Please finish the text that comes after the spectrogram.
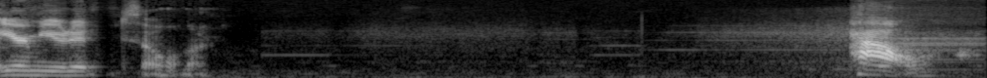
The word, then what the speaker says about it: Howe: last name wait you're muted so hold on how how proud okay so if you're if you have seen anything you've i'm sure you have seen her nail fees how polished because they're everywhere and they're like the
